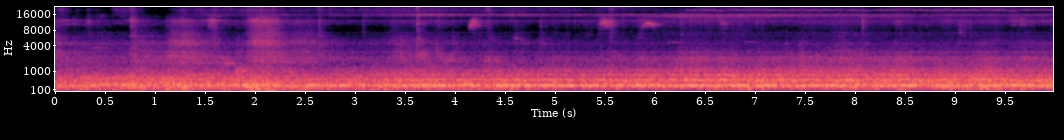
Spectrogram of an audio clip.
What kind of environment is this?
subway train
